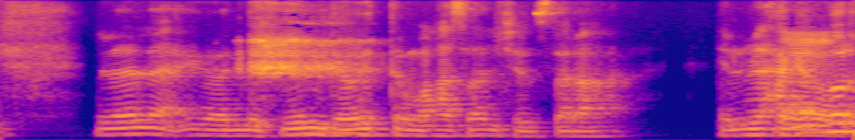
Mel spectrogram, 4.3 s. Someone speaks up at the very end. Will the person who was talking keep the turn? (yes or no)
yes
